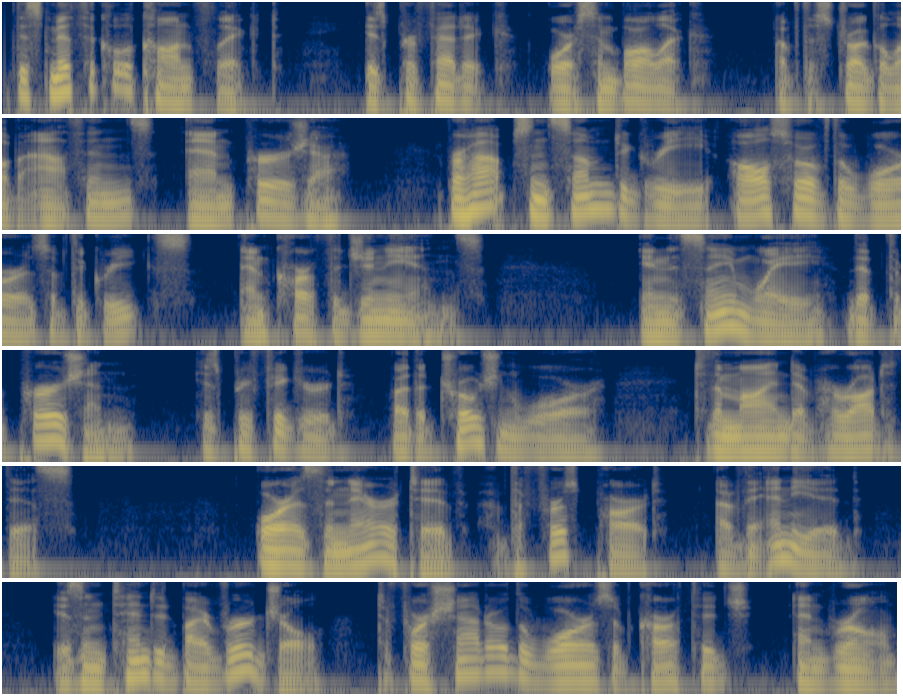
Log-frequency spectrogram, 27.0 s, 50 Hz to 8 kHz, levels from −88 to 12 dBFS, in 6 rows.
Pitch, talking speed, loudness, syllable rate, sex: 80 Hz, 150 wpm, -22 LUFS, 4.9 syllables/s, male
